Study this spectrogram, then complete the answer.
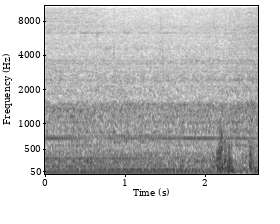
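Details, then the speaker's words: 2010 Workhorse Utilimaster W62 step van, diesel, 104,425 miles, emergency brake on; fires right up and settles into a steady, even low idle rumble with no knocks or misses, running healthy: normal diesel idle. "as you can hear it's fires right up i've got the emergency brake on that's why the brake lights on but fires right up sounds great again 1500 miles we drove it in"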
